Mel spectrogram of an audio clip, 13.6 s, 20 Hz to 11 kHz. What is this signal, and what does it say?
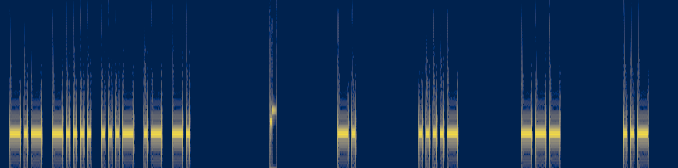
Morse code, heard as a keyed tone, about 17 wpm, spaced as for 9 wpm, 700 Hz. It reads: K6VAN N4OU
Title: USA Call Signs - 5 Characters - 6x Character Spacing - 17wpm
